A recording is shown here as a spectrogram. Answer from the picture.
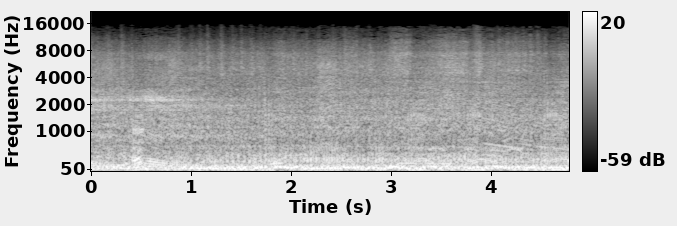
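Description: Motocross bikes idling at the starting gate, the loudest the rider's own 2020 Kawasaki KX250 four-stroke single, with a quick blip of the throttle near the start. Neighbouring bikes run alongside.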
